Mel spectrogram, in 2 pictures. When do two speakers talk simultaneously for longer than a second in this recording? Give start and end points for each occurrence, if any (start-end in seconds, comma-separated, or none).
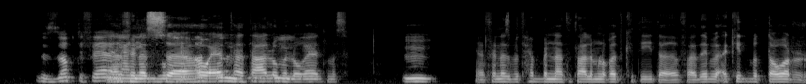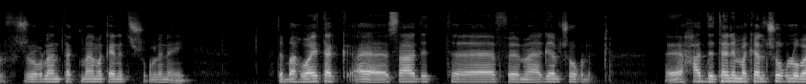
1.0-3.0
